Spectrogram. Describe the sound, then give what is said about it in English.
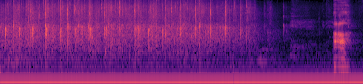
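Church audience clapping during a service, a dense, steady round of applause lasting about five seconds before fading out, followed by a short spoken voice at the end. “Church, I think that should be clapped for too.”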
